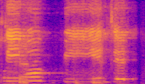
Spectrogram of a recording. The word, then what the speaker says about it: topaz: Sir, Topaz T-O-P-A-Z. How to pronounce T-O-P-A-Z? It's not Jed, it's Zed. It's Topaz.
